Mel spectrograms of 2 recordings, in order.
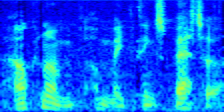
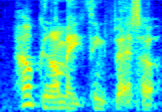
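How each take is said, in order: First: It is said in a gentle, kind tone. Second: It is said in a harsh, critical tone. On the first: The speaker calls it right. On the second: The speaker calls it wrong.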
